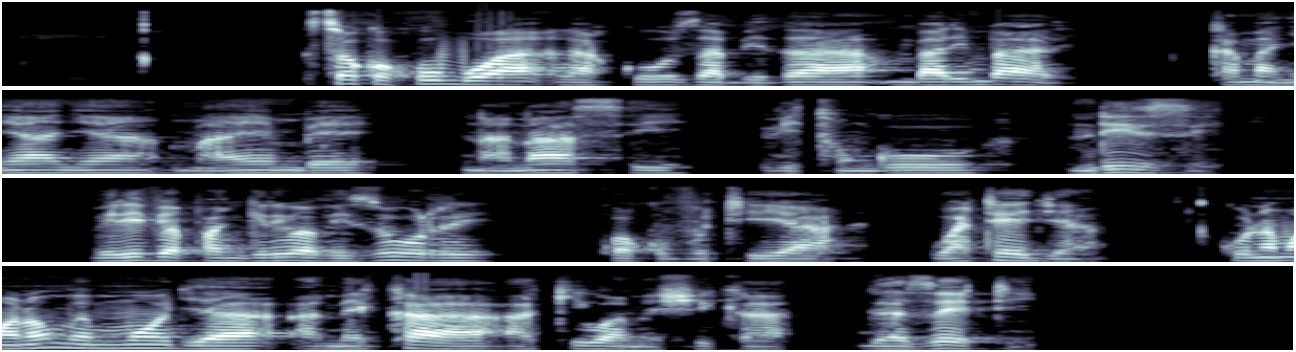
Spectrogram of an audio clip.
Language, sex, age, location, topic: Swahili, male, 25-35, Dar es Salaam, finance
